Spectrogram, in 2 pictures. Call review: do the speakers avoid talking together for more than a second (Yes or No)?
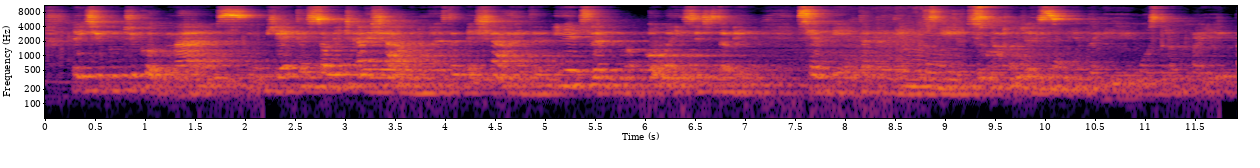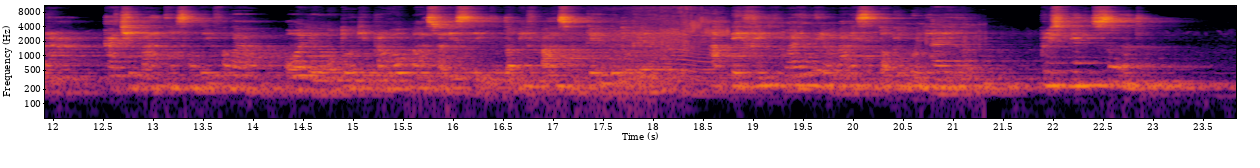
No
